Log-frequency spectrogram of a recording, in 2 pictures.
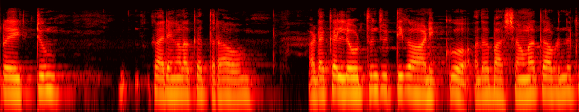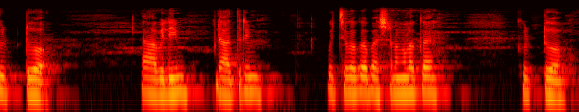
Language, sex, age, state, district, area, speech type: Malayalam, female, 30-45, Kerala, Malappuram, rural, spontaneous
